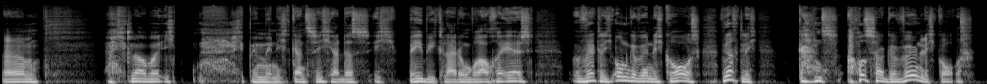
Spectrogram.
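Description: A man's voice: medium pitch, unhurried, dry recording, clean studio sound, lightly acted. A man reading aloud, voicing a nervous, flustered father who stammers and hesitates.

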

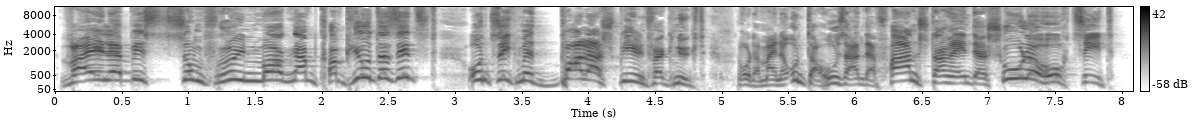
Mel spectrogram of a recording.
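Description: A man's voice: sing-song, moderate pace, hardly any pauses, a bit bright, dry recording, clean studio sound. A man reading an audiobook, voicing a pompous, bullying male teacher who bellows his lines. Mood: ranting. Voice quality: shrill bellowing.

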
